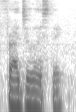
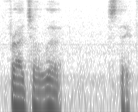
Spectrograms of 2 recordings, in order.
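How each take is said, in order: First: Said in the usual way. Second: Slow "Fragilistic", broken before the final stic; sounded out slowly. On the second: Shown as a demonstration. Teacher showing where li falls, slow and split. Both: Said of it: "be pronounced li there".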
